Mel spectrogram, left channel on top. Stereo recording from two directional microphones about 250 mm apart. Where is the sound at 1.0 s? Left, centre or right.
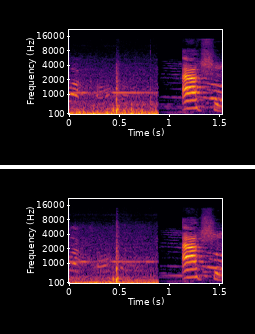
Centre.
